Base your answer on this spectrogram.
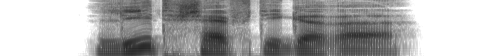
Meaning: inflection of lidschäftig: 1. strong/mixed nominative/accusative feminine singular comparative degree 2. strong nominative/accusative plural comparative degree
- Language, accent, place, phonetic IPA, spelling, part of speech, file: German, Germany, Berlin, [ˈliːtˌʃɛftɪɡəʁə], lidschäftigere, adjective, De-lidschäftigere.ogg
